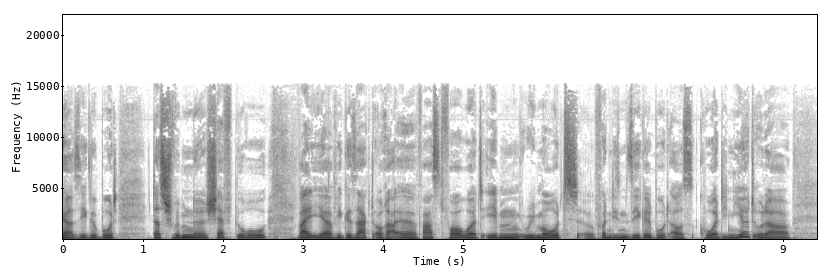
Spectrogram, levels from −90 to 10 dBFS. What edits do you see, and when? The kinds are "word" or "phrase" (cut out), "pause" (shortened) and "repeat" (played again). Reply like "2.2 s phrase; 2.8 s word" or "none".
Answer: 2.9 s word; 4.1 s word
